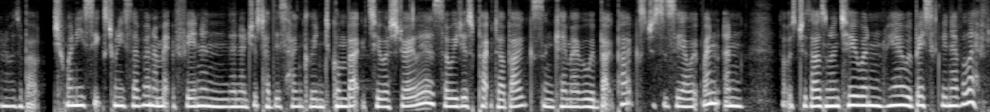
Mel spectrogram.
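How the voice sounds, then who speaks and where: A woman with a northern English accent talks very fast, with hardly any pauses, in a dark, mellow tone and a fairly high pitch. Her intonation stays fairly even, and the recording is very clean with a silent background. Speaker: marathon runner and business co-founder. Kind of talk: casual interview chat.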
